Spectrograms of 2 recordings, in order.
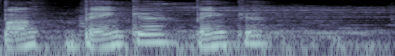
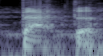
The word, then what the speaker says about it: Bacta: So we're starting with mispronounce things so many times. Is it Banka? Bacta.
